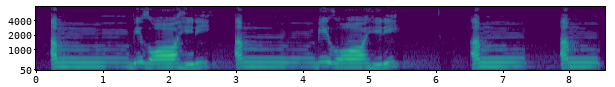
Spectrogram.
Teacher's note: Here this letter mim, which has sukun on it, giving a nasal vibration at the lips.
